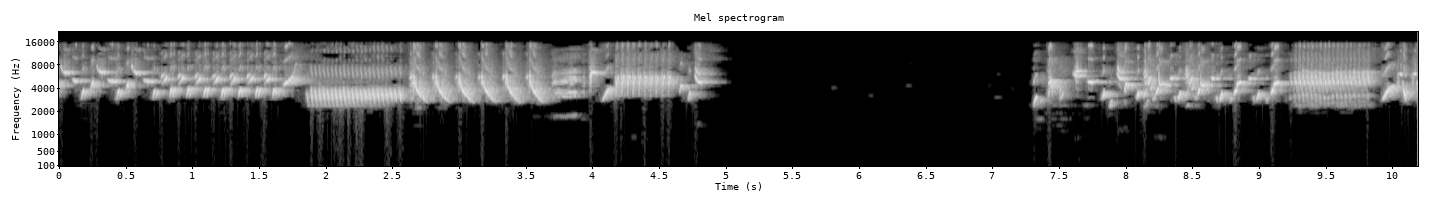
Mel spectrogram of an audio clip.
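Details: Goldfinch-canary mule sings the Servati Prince royal style: nearly continuous high song mixing rattling trills, buzzy sustained notes and fast repeated chips, broken by one silent stretch of about two seconds.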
